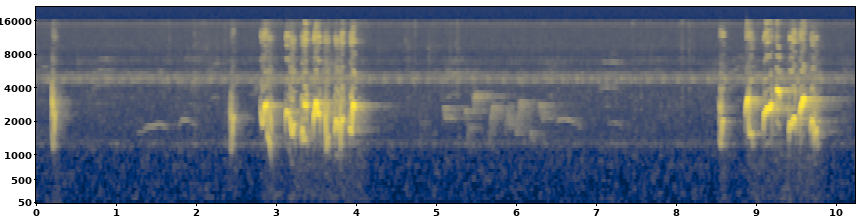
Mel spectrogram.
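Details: Red-whiskered bulbul, a fierce decoy bird provoking other bulbuls, gives two lively warbled phrases several seconds apart, each a quick jumble of sharp, slurred whistles, with soft scattered notes between them.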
